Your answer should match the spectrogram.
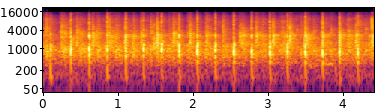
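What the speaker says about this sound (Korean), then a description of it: "축복의 박수를 한번 했으면 좋겠습니다" A church congregation at a Sunday service claps together in a steady, fairly even stream of sharp slaps that lasts from start to finish, with no voices over it.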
